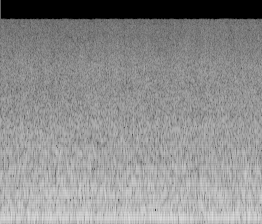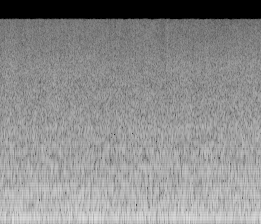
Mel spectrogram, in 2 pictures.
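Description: Steady equipment noise in a bourbon distillery's fermenting room: an even hiss with a steady low hum underneath.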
